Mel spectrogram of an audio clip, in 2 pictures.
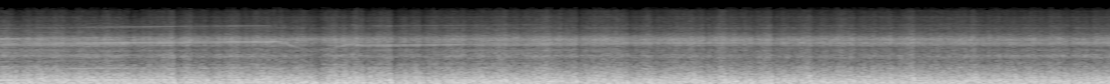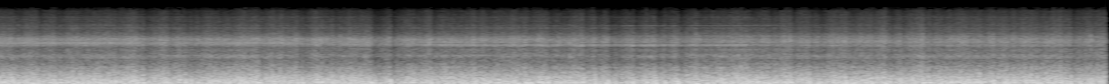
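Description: An engine hums steadily.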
